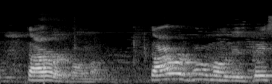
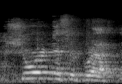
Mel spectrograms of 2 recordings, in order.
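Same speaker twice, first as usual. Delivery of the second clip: ordinary talk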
